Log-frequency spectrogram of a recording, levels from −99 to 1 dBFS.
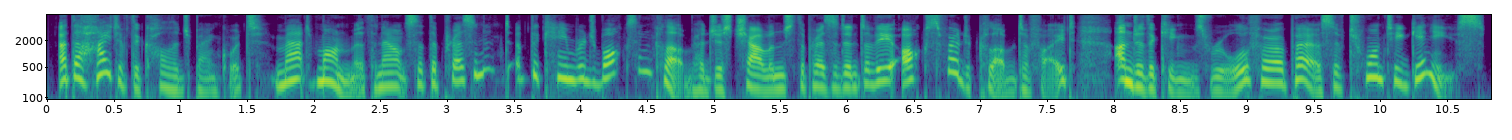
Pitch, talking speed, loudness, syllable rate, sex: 215 Hz, 215 wpm, -22 LUFS, 5.8 syllables/s, female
